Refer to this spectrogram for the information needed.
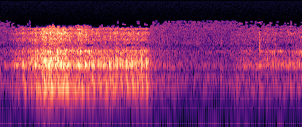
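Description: A car engine hums and rumbles steadily as the car is driven up to the front of a house, swelling louder at first, then dropping to a softer idle-like drone partway through. No one speaks.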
